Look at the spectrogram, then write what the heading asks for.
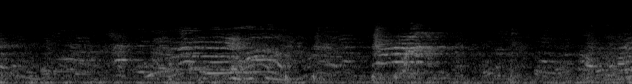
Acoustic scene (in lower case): park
